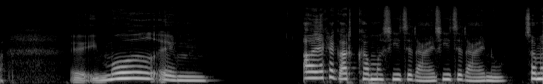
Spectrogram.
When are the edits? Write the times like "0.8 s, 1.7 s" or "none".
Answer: 4.4 s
